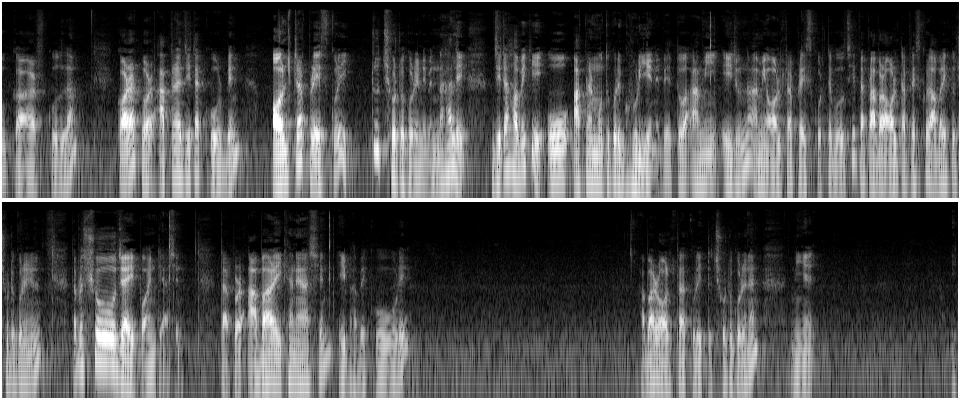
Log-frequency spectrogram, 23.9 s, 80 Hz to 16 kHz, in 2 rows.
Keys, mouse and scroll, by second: 8.7-12.2 drag.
